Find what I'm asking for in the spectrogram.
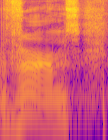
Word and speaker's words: Worms: And then they call him to appear before the Diet of Worms, W-O-R-M-S, just like the little squiggly thing. It's pronounced Worms if you're German, and it's the name of a town.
